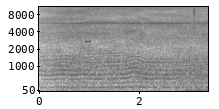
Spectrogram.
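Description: A drone comes in to land over the water, its steady propeller hum droning continuously and evenly, with no voices.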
